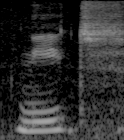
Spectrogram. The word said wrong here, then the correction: niche: Well, you want to say niche? – Niche.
